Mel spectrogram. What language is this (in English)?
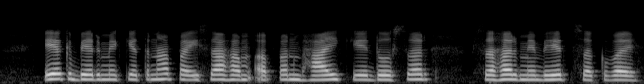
Magahi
